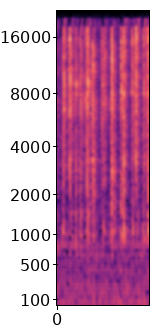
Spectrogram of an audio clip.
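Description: Rapid typing on a computer keyboard, dense irregular clicks of keys pressed in quick bursts, close and fairly quiet, with no voices.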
